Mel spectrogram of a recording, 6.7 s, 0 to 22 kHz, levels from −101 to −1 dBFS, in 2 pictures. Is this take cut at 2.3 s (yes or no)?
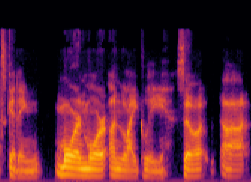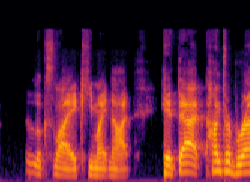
no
